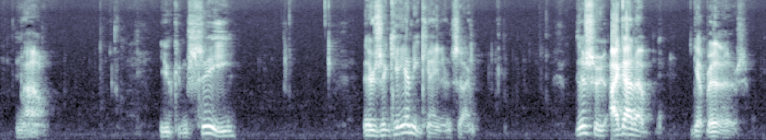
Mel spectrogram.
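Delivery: speaking through a mouthful of food. Tasting a horrible candy after taking a bite, talking with mouth full. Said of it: "I can't talk with it in my mouth".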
